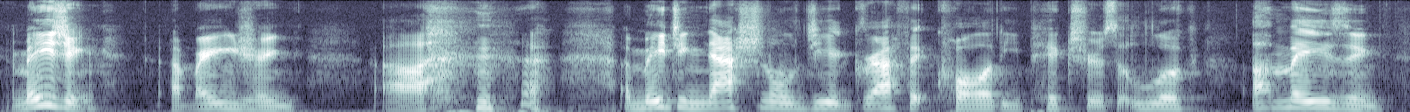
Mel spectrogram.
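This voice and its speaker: A young man, talking casually over his gameplay footage as a gaming YouTuber, rambling with plenty of fillers and joking asides. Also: a little high. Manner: rambling and chatty, with frequent fillers and restarts and playful asides.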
